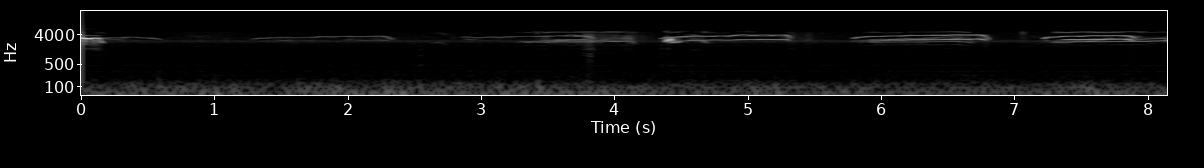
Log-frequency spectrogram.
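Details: A series of about seven strained, high whistled notes from a bald eagle, recorded by a nest camera in southwest Florida on 8 March 2024 at about 11:00. The notes come closer together toward the end, with one sharp click and a low rumble beneath.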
